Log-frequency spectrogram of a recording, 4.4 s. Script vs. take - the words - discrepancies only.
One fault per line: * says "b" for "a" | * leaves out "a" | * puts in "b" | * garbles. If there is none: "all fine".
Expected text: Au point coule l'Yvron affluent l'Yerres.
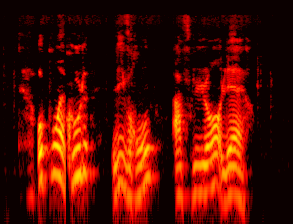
all fine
